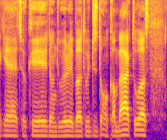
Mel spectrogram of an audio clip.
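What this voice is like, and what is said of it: Put-on foreign accent, possibly Spanish. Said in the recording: “foreign? ... No, you're Spanish. Spanish. ... This is me doing an accent for somebody that's not myself. I just don't want it to sound like me.”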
